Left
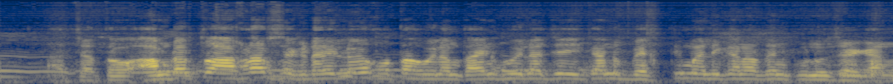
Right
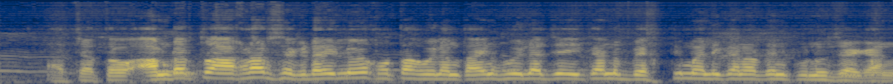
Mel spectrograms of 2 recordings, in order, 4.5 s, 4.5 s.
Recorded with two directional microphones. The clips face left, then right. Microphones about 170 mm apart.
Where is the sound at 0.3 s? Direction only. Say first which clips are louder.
Right 4 dB; 25° right (ahead or behind).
